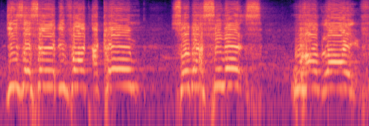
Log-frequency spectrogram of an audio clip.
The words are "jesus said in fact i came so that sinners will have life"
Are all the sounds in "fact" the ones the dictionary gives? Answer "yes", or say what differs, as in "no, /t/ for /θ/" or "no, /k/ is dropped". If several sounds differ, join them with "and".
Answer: no, /k/ is dropped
